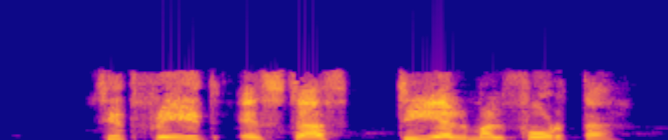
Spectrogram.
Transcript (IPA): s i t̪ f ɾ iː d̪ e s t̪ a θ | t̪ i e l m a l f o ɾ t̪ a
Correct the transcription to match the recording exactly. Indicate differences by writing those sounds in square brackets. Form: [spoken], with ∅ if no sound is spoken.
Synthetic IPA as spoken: s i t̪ f ɾ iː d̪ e s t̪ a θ | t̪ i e l m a l f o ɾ t̪ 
